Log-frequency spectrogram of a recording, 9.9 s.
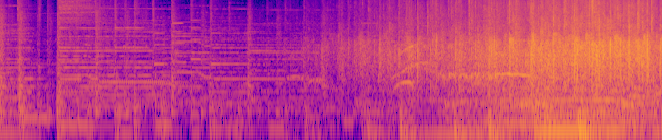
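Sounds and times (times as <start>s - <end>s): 
audience applause: 4.3s - 9.9s.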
